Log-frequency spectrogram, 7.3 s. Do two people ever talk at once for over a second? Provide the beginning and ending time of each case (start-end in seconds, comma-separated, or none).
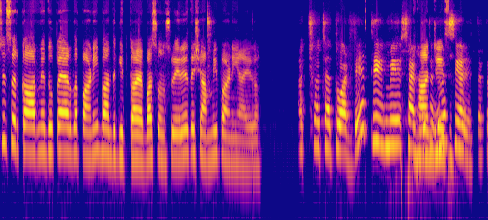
none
